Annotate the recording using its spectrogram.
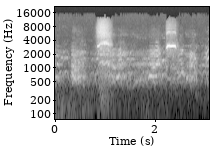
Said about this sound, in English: And if I whistle, be able to whistle. Will he stop? Yeah. Immediately. Try him now.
